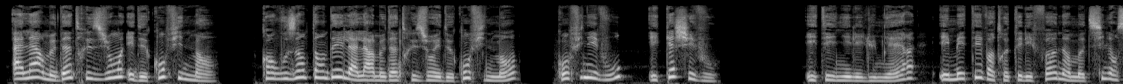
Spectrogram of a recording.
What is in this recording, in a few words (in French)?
Motion design ton de la démo explicatif acceuillant souriant; CAMERON FRANCE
